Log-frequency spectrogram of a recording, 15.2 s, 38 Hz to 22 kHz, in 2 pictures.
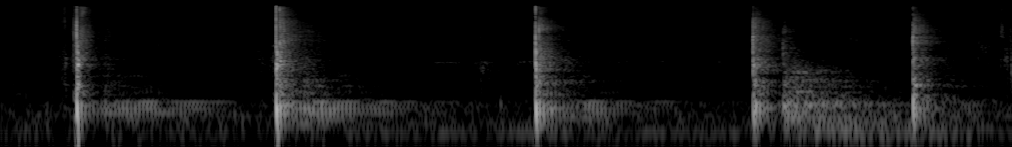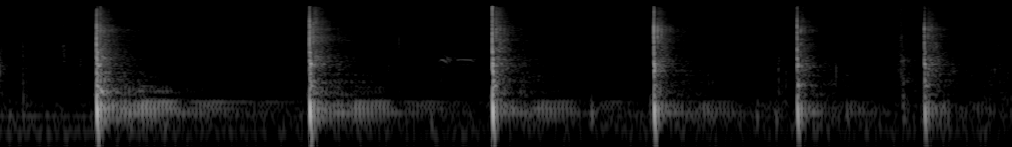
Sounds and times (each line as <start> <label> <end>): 2.0 basketball bouncing 3.0
4.0 basketball bouncing 4.7
5.6 basketball bouncing 15.0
